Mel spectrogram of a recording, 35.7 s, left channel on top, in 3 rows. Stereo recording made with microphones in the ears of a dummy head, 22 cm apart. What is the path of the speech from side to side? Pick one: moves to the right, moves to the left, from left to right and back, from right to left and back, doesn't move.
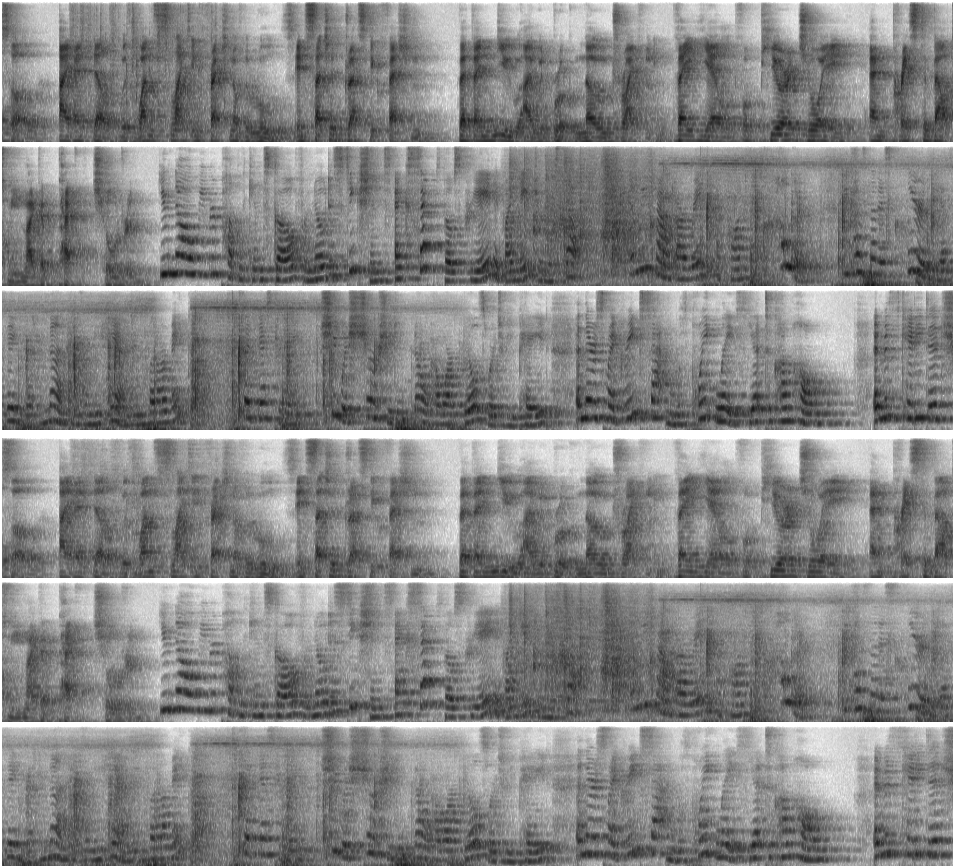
doesn't move.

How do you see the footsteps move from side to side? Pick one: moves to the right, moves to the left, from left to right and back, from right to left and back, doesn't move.
from right to left and back.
